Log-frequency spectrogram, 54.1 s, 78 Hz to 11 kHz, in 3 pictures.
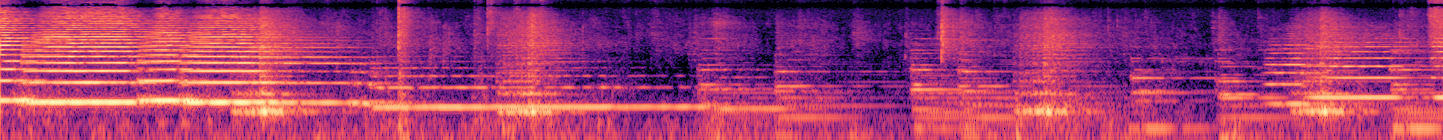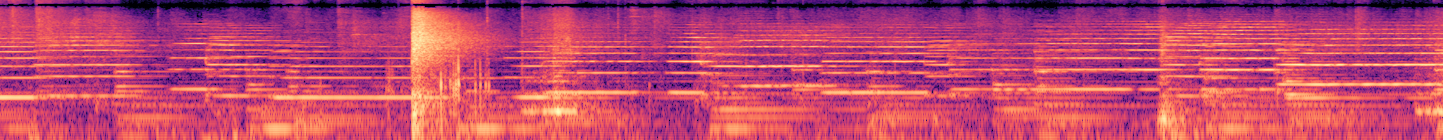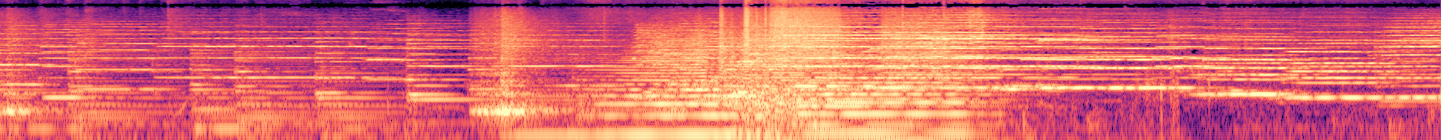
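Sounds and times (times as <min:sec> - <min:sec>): concert band brass and woodwind chords: 0:00.0 - 0:10.8, 0:15.7 - 0:54.0
concert band playing: 0:41.9 - 0:51.2.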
